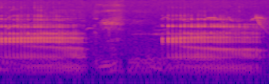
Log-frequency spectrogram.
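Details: A large male koala (Phascolarctos cinereus) bellows at Cape Otway, Victoria, in spring at the start of breeding season, seeking a mate; a harsh rasping roar in rapid pulses, broken by a grunting inhale.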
